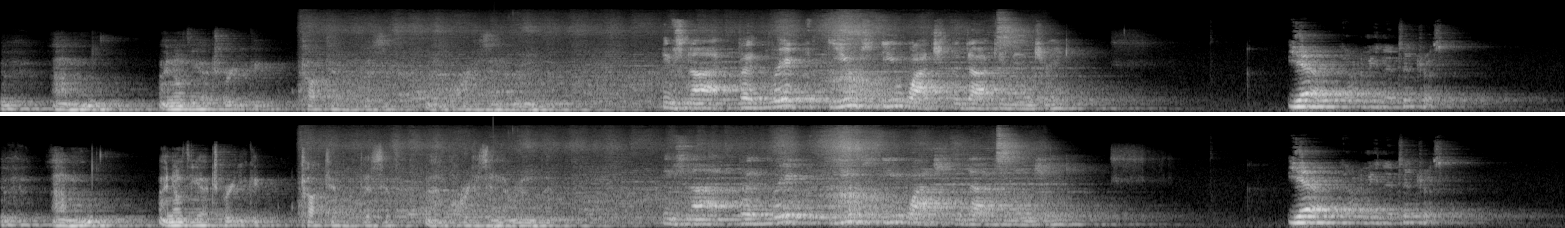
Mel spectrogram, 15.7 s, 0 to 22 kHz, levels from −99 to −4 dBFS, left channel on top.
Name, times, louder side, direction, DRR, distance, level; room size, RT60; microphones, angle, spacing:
voice 1, 0.5-0.9 1.6-2.6 3.0-5.6, right 2 dB, 80° right, 7 dB, 0.5 m, -31 dB
sound 1, 3.0-10.5, right 1 dB, 20° right, 0.9 m, -39 dB
voice 2, 6.6-10.6, left 3 dB, 55° left, 5 dB, 0.6 m, -29 dB
voice 3, 12.9-14.5, right 1 dB, ahead, 2 dB, 0.5 m, -27 dB
8.1 x 7.8 x 2.5 m, 2.2 s
head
